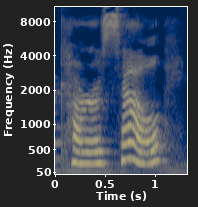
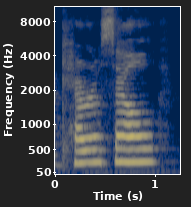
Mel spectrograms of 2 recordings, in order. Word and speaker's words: carousel: Seguindo aí, you're a carousel. E esse começo aí pode ser mais ca ou mais ca, como você preferir, tá? Carousel, carousel, ambas as pronúncias estão corretas.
